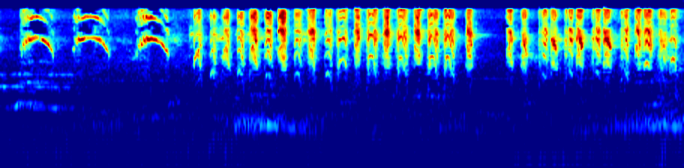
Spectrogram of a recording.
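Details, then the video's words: Young Common iora, an untrained bird, recorded as a lure to make other birds sing: high arching whistled notes repeated three times, then a fast run of sharp, even chirps with short pauses. "Ampuh Untuk Pancing Bunyi Burung Sogon Bahan / Sogok Ontong Muda"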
